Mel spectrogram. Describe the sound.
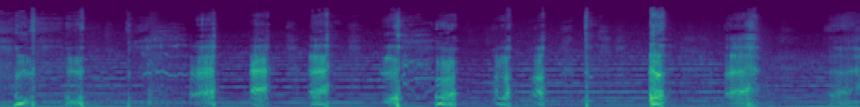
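A voice acts out a long exhale that breaks into a harsh coughing fit: about a dozen rough, hacking coughs in an uneven burst, close and fairly loud.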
